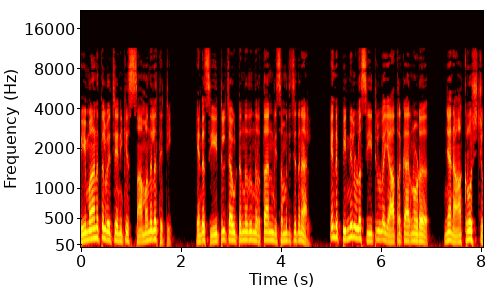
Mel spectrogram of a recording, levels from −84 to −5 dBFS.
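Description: From start to finish the speech has a plainly audible watery, swirling quality, with attacks smeared and nothing at all above 11.3 kHz, so the top octave is gone. This is likely MP3 compression at a low bitrate, consistent with about 48 kbps. With too few bits, the encoder drops weaker frequency components, which flicker in and out from frame to frame and create the swirl. It also applies a fixed treble cut-off.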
